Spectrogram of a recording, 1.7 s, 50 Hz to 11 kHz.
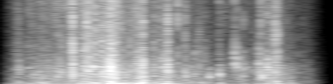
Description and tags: CEREAL SOUNDS - 44
clean audio recorded in room ambience
breakfast, foley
